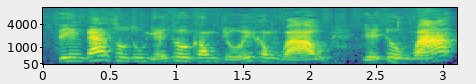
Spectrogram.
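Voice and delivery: ordinary talk, nothing marked

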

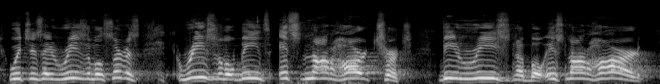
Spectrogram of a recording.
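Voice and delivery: high, ringing pulpit emphasis; fiery preaching. Acted. Pastor urging the church, fiery preaching.

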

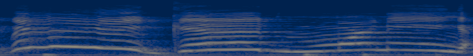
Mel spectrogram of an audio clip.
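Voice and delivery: high, drawn-out singsong good morning; stretched-out high morning greeting; cheery greeting. Real, not acted. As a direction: greet the stream with a bright sung hello. Livestream greeting, sung high.

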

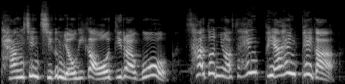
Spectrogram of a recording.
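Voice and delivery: high-pitched angry scolding; indignant yelling. Acted. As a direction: shout down an intruder, pitch climbing. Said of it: "저에게 소리를 질러댔어요". (높은 목소리로 호통치듯)

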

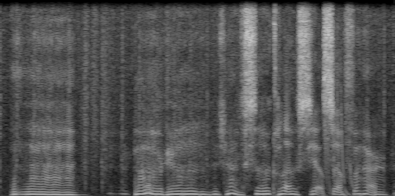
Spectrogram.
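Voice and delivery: high, strained panic, pleading for life; squealing in real game panic; panicked pleading. Real, not acted. Streamer panicking as game character nearly dies.

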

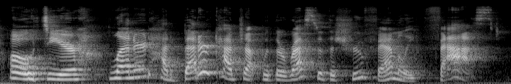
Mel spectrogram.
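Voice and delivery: plain reading voice

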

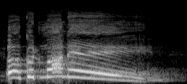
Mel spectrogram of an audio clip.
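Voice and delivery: loud, slow, rising hello with a beaming lift; cheery greeting. Retold or imitated. Pastor imitating a stranger's cheerful greeting, loud and slow. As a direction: greet them like you're thrilled to see them, drawn out. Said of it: "They say".

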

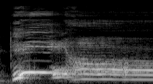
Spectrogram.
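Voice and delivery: loud braying hee-haw like a donkey. Acted. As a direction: bray it out like a donkey. Donkey bray in read-aloud.

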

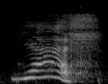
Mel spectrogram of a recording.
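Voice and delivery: Mooch's answer. Acted. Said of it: "said Mooch".

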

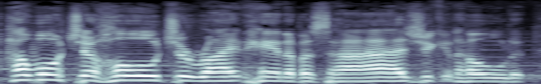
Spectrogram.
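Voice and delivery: preacher pressing home an appeal; altar call. Real, not acted. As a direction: call the congregation to respond.

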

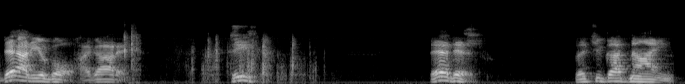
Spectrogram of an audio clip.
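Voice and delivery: loud, proud announcement; proud old Dutchman bellowing his answer; triumphant Dutchman. Acted. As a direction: show it off like you've won. Dutchman triumphantly shows drawing.

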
